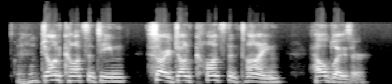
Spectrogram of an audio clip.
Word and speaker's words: Constantine: but might be wondering why are you pronouncing his name so weird. It's Constantine and it's not.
